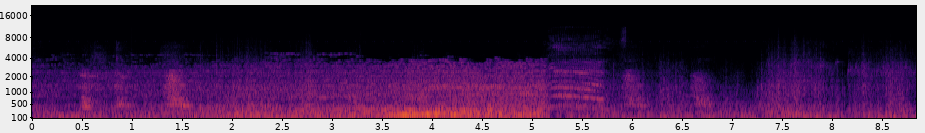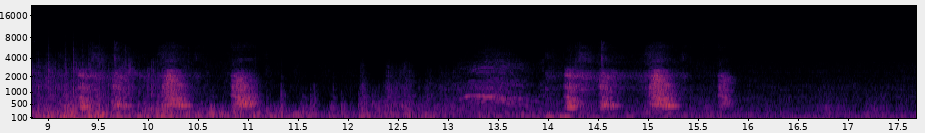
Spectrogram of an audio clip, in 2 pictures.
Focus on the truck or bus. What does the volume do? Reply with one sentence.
The loudness of the truck or bus goes up.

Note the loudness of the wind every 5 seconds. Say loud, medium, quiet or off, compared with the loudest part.
loud, loud, medium, quiet.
